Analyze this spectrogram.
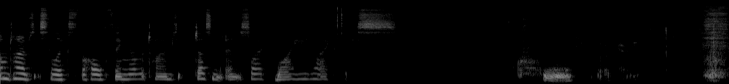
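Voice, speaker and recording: A woman mumbles in a put-on character voice with a high pitch. She keeps a moderate pace. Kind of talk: casual, muttering to self while working. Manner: mumbling.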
